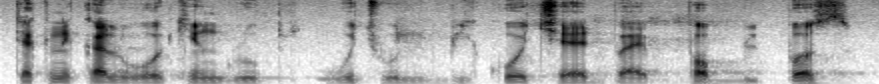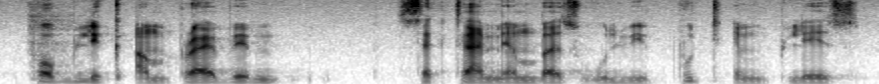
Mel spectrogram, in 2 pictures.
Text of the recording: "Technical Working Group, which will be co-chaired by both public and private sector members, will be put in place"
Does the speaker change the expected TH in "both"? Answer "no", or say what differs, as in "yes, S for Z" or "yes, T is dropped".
yes, S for TH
